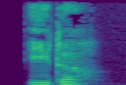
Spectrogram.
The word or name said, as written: etter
